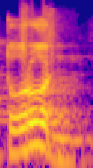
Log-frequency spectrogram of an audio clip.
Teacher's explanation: Nah, vokal U yang pertama ini dia berada di bagian bagian posisi mengarah ke bawah lidahnya ee sedikit ke bawah ee tinggi sedikit bawah dan dia ber ee berada di belakang. Nah, untuk posisi pengucapan vokalnya itu hampir mendekati semi tertutup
